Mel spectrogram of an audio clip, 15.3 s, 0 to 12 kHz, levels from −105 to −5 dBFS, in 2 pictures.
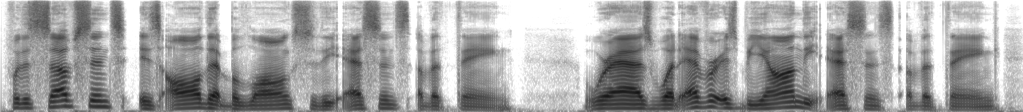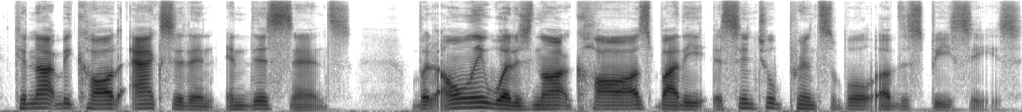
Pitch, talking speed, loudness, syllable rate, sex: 105 Hz, 165 wpm, -23 LUFS, 4.7 syllables/s, male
